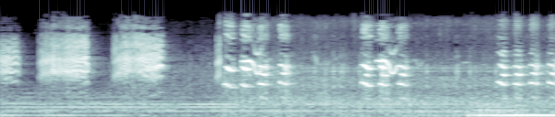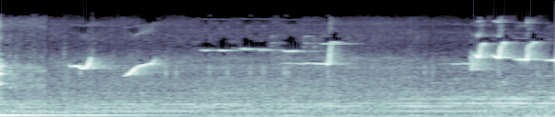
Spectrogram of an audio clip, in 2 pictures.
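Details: Chirping birds give short buzzy bursts, clipped rising whistles and a few thin repeated notes, with pauses between phrases and a faint low hum underneath.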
